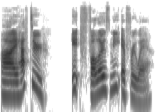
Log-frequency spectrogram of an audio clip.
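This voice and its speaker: A woman's voice: mid-range voice, big pitch swings, a little slow, bright, forceful tone, dry recording, clean studio sound, voice pushed down, heavily acted. A woman voicing a cocky, sarcastic boy thief who talks in clipped, broken phrases. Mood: casual, evasive.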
